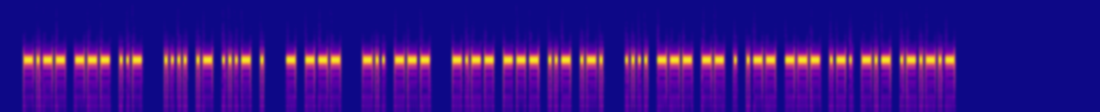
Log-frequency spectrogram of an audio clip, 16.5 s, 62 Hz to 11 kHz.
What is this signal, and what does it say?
Morse code, heard as a keyed tone, about 25 wpm, 700 Hz. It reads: YOU HAVE TO DO YOUR HOMEWORK.
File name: practice / 25wpm / Sentences with 4-Word Phrases - 25wpm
